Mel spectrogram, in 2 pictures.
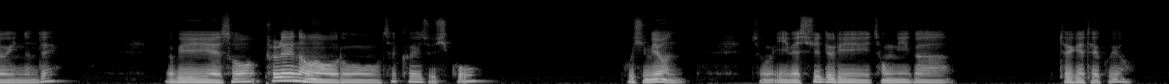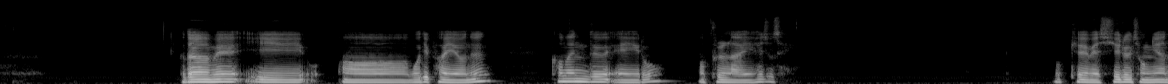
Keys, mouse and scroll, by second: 11.2 scroll, 18.7 super+a.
